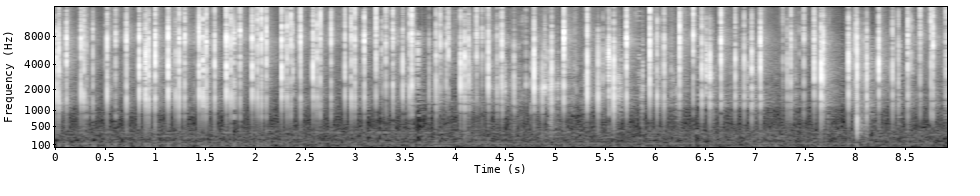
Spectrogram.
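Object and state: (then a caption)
Plastic deodorant stick. Long nails tap quickly along the body and cap of a Suave deodorant stick with a hard light-blue plastic casing, held sideways. The result is a fast, steady stream of sharp, bright plastic clicks with almost no ring and nothing low in the sound.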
